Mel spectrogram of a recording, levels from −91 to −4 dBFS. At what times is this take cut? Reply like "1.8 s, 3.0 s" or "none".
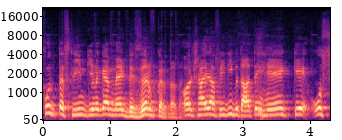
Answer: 0.7 s, 2.1 s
